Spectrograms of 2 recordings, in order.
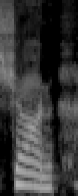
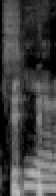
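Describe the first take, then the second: First: The name begins with an SH sound. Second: The name begins with a hard K sound. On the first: This is how the name is actually said. The speaker calls it right. "No, it's Sean" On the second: This is how the spelling looks to a newcomer. The speaker calls it wrong. "it looks like Cian or something like that"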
